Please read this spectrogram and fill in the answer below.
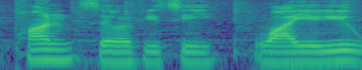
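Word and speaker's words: Yuu: So if you see Y-U-U, which is pronounced Yu, and that means more or less, it's just a name, but Yu sounds like our English U-Y-O-U, which we designate as her,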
